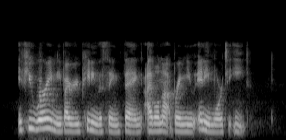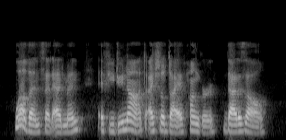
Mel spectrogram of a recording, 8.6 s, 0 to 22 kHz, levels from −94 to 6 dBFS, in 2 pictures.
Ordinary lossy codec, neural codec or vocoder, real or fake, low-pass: AAC, 32 kbps; none; real; 7.2 kHz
